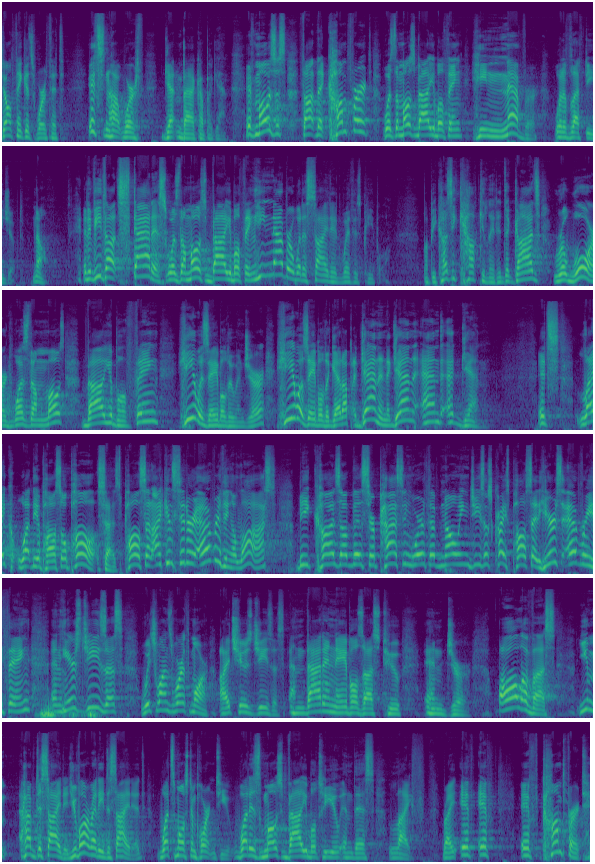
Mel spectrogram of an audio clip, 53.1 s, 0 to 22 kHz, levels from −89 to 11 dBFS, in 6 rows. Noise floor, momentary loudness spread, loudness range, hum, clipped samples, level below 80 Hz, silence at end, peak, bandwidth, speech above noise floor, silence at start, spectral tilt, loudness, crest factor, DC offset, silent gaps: -59 dBFS; 10 LU; 4 LU; none; under 0.1%; -54 dBFS; 0 s; -6 dBFS; 16.5 kHz; 37 dB; 0 s; -3.5 dB/octave; -21 LUFS; 16 dB; under 0.1%; none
